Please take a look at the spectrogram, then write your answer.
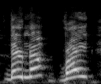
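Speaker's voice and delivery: ordinary talk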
